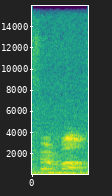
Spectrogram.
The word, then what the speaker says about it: Fermat: So Blaise Pascal and Pierre de Fermat, E-T at the end is silent.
